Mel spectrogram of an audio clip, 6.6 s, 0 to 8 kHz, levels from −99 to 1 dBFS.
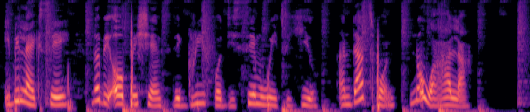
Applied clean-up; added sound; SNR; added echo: classical method Wiener filter.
